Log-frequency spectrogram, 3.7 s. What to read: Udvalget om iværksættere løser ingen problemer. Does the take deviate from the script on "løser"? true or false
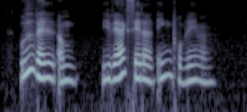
true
